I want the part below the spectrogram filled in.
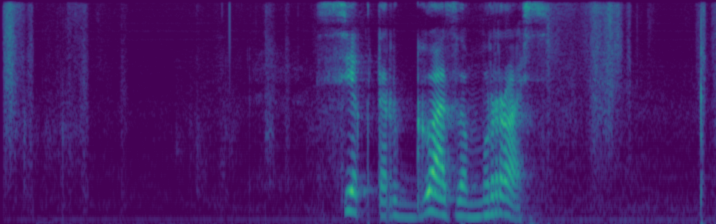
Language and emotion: Russian, angry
